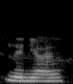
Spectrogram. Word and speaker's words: Netanyahu: You said it, Netanyahu.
